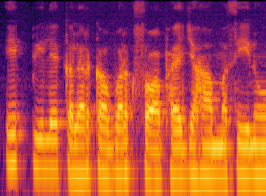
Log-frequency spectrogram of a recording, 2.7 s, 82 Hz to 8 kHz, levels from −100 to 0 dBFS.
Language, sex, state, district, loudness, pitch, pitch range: Hindi, male, Delhi, New Delhi, -16 LUFS, 135 Hz, 130-150 Hz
